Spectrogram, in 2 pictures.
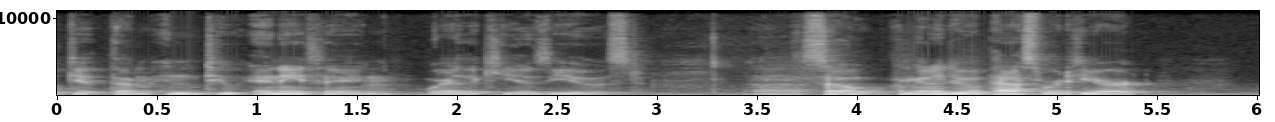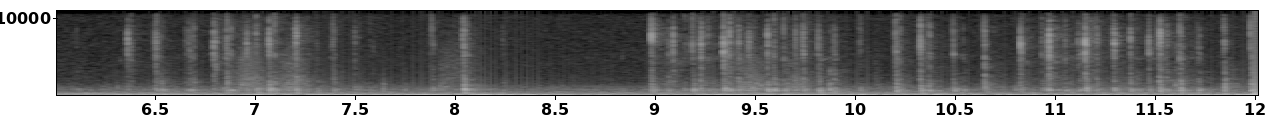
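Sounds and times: computer keyboard keystrokes: 0:06.4 - 0:08.3, 0:09.0 - 0:12.0.

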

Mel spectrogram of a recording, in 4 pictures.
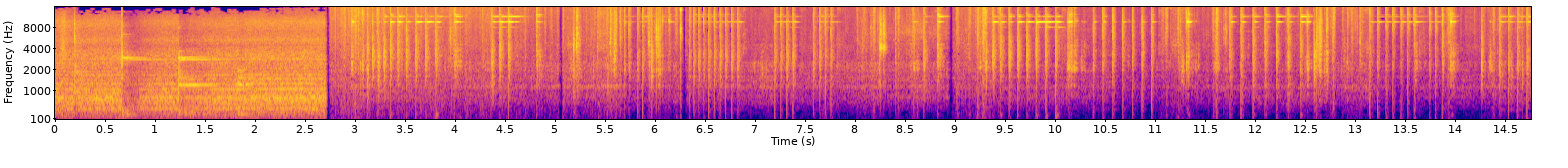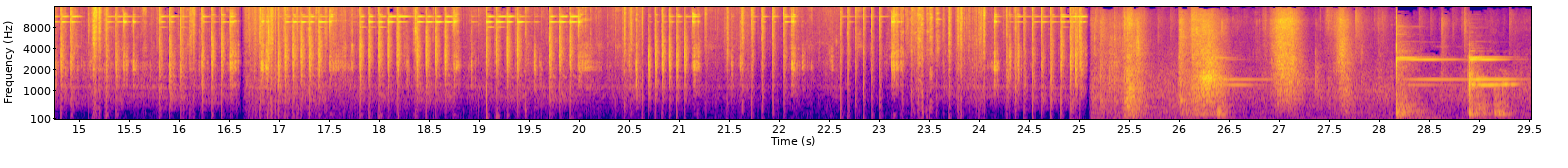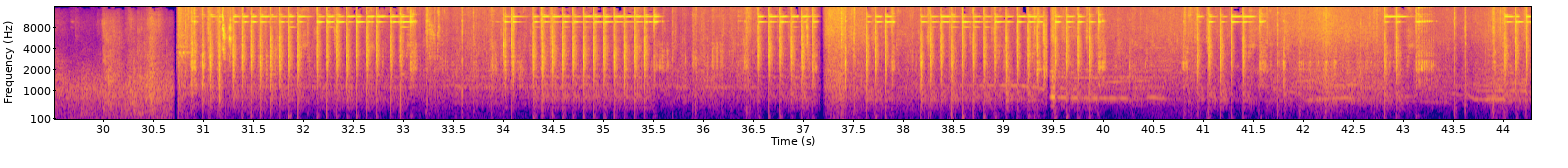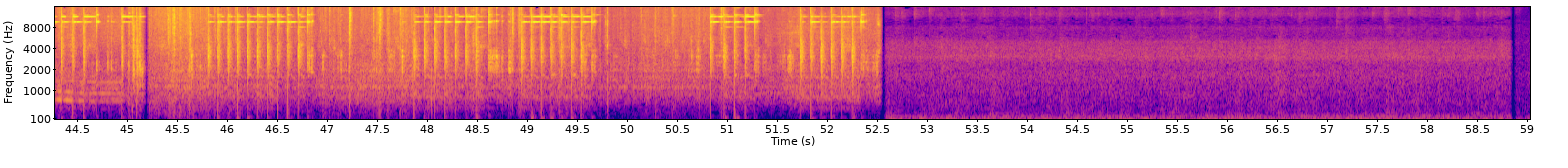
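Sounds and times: hammer striking hot steel: 0:00.2 - 0:02.2, 0:26.2 - 0:27.0, 0:28.2 - 0:29.5
clear ringing tones: 0:00.7 - 0:02.1, 0:26.5 - 0:27.0, 0:28.3 - 0:29.6.

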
